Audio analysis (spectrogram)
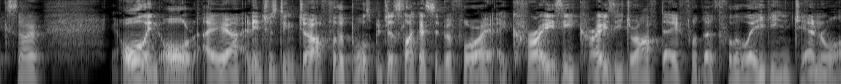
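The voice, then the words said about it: Australian accent. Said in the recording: “based on my voice and my accent, that I'm based in Australia”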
